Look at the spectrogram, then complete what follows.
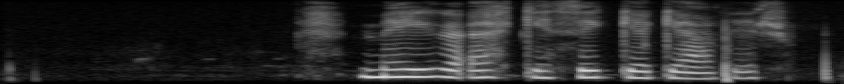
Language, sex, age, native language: Icelandic, female, 18-19, Icelandic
